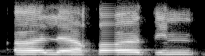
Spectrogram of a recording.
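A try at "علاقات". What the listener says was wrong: Don't don't go for qa alaqatin. Short ones.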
